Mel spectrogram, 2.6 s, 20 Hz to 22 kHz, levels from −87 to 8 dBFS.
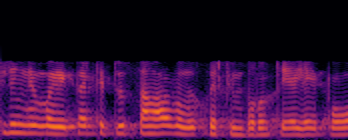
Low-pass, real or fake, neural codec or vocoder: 3.6 kHz; fake; codec, 16 kHz, 1 kbps, FreqCodec, larger model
